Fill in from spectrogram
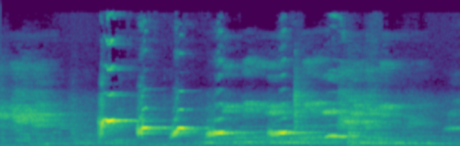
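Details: Tutor recording of a greater green leafbird from Palembang singing with Asian brown flycatcher imitation: a run of clear downslurred whistles stepping lower in pitch, followed by jumbled higher twitters.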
